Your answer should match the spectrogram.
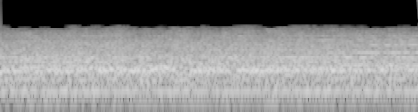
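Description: Radio-drama sound effect of a heavy truck's engine running steadily as it drives along.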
